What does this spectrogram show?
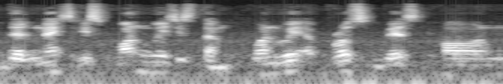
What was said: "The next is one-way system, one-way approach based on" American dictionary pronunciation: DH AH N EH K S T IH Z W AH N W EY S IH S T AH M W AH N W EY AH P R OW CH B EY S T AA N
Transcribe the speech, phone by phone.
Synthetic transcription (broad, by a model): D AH N EH K S T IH S W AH N W EY S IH S T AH M W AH N W EY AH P R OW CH B EY S T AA N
